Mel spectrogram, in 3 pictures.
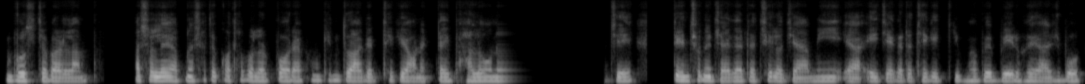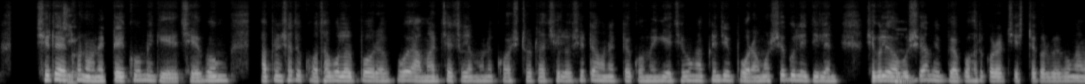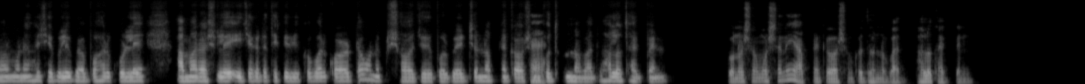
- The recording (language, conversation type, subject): Bengali, advice, প্রতিদিন কাজ শেষে আপনি কেন সবসময় শারীরিক ও মানসিক ক্লান্তি অনুভব করেন?
- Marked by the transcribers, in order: static; distorted speech; other background noise; in English: "recover"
